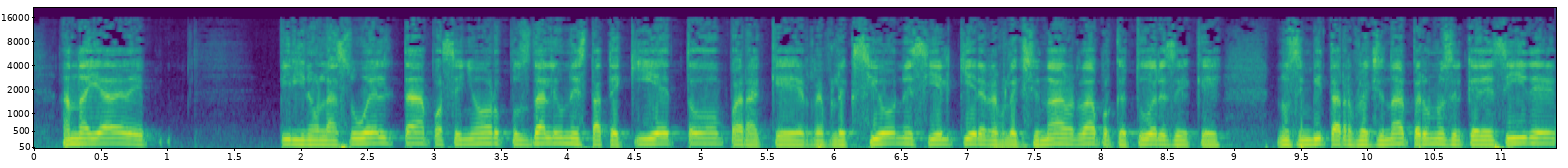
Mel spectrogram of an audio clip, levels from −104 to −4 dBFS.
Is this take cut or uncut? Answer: cut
